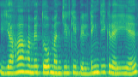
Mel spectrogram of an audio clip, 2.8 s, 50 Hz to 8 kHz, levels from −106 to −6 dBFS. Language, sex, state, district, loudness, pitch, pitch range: Hindi, female, Uttar Pradesh, Budaun, -13 LUFS, 230 Hz, 220-240 Hz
